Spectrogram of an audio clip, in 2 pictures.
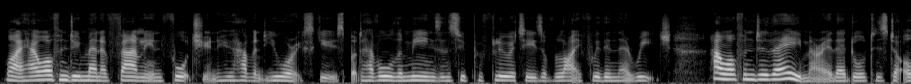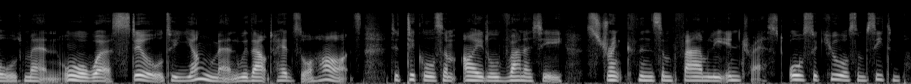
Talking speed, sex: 200 wpm, female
